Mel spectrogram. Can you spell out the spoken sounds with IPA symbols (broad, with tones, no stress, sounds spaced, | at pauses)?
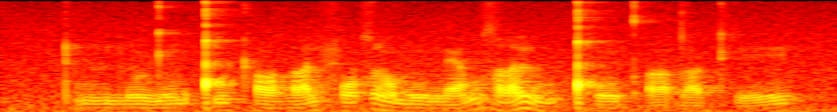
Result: tʼ u˩ l i˩ l ũ˩ ɖ ẽ˩ m ǃ u˩ ʈʰ ɒ˩ ðˤ i˩˥ l sʷ ẽ˩˥ sˤ l ũ˩ m ũ˩ n̪ æ˩˥ m zˤ e˩˥ l u˩˥ ǃʰ õ˩ kʼ ɒ˩ dˤ e˩ ʈʰ e˩˥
